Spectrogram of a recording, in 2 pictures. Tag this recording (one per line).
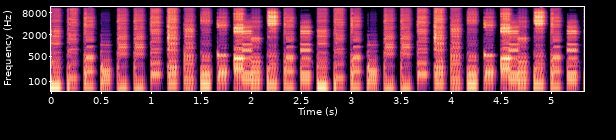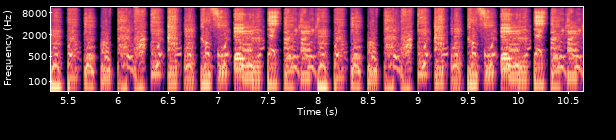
techno
sliced
industrial
loop
hardtek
